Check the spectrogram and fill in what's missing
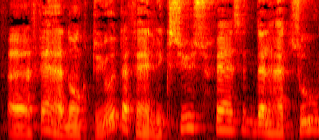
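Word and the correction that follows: Daihatsu: مي دالهاتسو ما دايهاتسو ما كيفاش تنطق دايهاتسو اي دايهاتسو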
